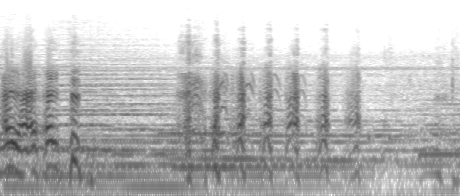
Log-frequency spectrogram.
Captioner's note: Schindler sobbing; somber music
